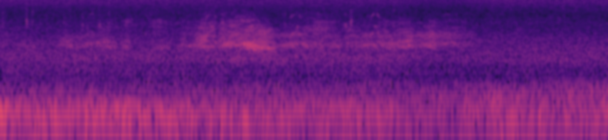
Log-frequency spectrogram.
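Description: Birds calling: a few rough, harsh calls spaced across a few seconds over a steady low rumble.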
